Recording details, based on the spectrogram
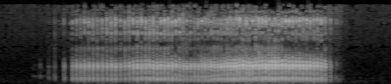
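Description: One loud, drawn-out rattling snore, a rapid fluttering vibration for about three seconds; snoring.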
